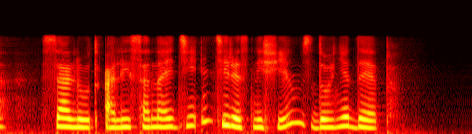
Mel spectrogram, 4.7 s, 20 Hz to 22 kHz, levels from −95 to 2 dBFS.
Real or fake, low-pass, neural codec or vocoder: fake; 7.2 kHz; codec, 16 kHz, about 1 kbps, DyCAST, with the encoder's durations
